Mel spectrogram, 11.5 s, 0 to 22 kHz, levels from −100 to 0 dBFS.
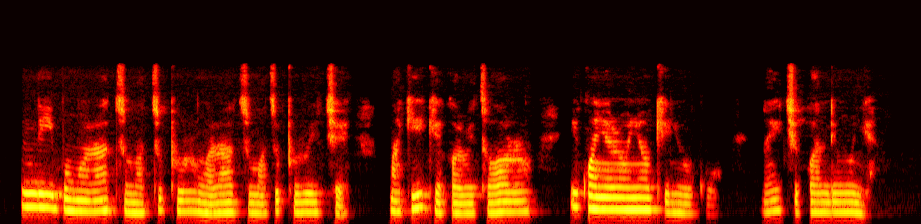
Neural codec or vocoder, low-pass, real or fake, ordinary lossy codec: none; none; real; none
